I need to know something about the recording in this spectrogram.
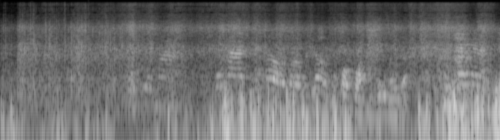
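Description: Fabric rustles as clothes are handled.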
